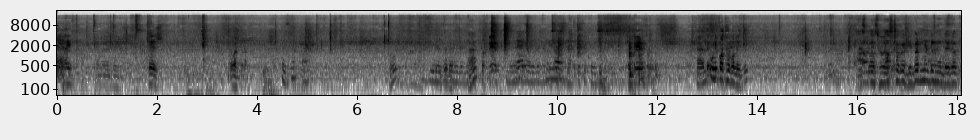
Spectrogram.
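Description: A young man talks on a phone nearby in a calm voice.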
